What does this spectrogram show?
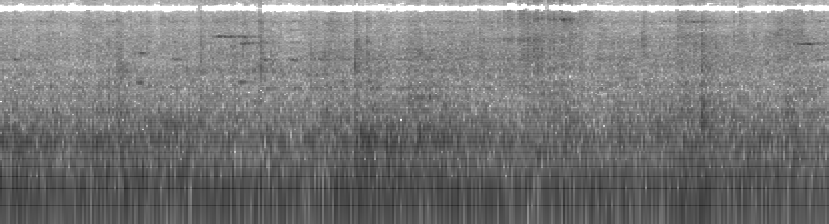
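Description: Florida East Coast Railway intermodal freight train rolling past: a steady low rumble of wheels on rail, with faint brief squeals and clicks.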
